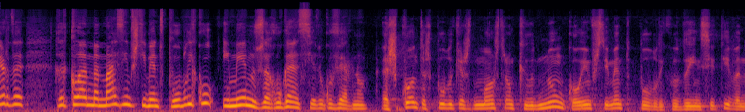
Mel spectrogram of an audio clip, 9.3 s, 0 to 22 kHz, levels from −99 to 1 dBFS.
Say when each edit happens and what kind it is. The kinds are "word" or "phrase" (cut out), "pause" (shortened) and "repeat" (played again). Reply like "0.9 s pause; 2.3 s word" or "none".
none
